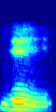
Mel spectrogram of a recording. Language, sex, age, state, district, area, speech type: Urdu, male, 45-60, Bihar, Supaul, rural, conversation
